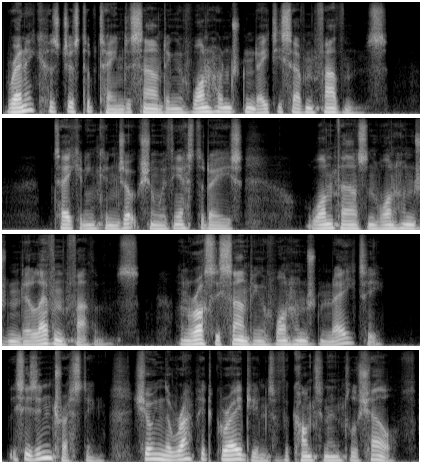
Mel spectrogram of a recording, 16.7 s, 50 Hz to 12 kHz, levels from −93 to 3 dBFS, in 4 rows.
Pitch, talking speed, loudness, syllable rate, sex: 110 Hz, 145 wpm, -20 LUFS, 5.3 syllables/s, male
